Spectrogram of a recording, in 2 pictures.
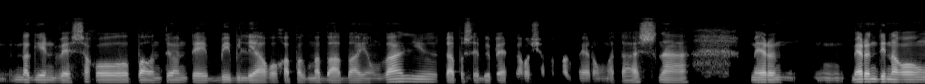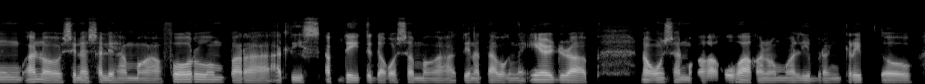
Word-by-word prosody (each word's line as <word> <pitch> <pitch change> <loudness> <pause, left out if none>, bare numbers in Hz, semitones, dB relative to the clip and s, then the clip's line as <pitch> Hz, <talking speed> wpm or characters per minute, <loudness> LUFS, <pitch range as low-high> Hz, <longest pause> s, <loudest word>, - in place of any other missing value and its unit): nag-invest 105 -3 -1
ako 105 0 +1
paunti-unti. 100 0 -1
Bibili 105 +1 -3
ako 100 +1 0
kapag 95 0 -3
mababa 95 0 -1
yung 90 0 -10
value 125 -1 +1
tapos - - 0
ibebenta - - -5
ko - - -4
siya - - -5
kapag - - -9
merong 90 -1 -6
mataas 95 +3 -1
na. 100 -1 +1 0.7
Meron 110 0 +4 0.7
meron 125 +2 +8
din 120 - +4
akong 115 -1 +2
ano, 105 -3 +3
sinasalihang 100 -2 0
mga 90 -2 -1
forum 115 -2 +2
para 95 -2 +1
at - - -3
least 105 -1 +1
updated 105 0 0
ako - - +1
sa 105 - +1
mga 95 -1 -4
tinatawag 95 0 -1
na 95 - -6
airdrop, 105 -3 +5 0.5
na 110 - +4
kung 105 +1 +1
saan 110 -1 -1
makakakuha 105 +1 +3
ka - - 0
ng 100 0 -3
mga 100 0 -2
libreng 95 0 -8
crypto 100 -2 -1
100 Hz, 145 wpm, -27 LUFS, 95-110 Hz, 0.7 s, meron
